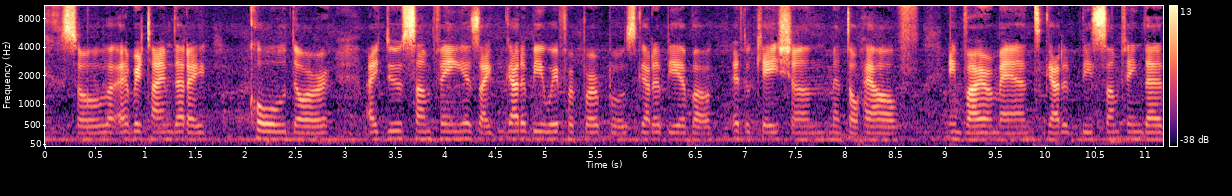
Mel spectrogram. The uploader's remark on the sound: Recorded onsite at Blockchain Rio.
